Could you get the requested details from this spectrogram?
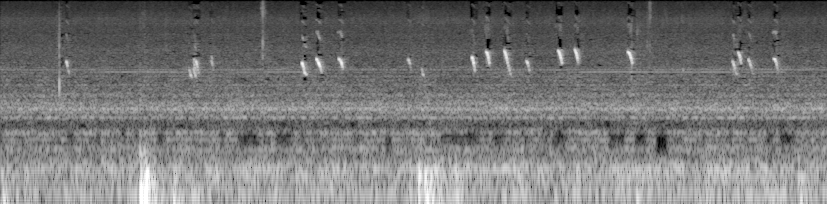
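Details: Little Silkie chicks calling with bright, brief descending peeps in loose runs of two or three, almost continuous through the second half, with a couple of low thumps from handling or movement.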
